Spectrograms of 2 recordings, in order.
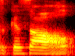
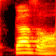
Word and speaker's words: ghazal: So I thought it was ghazal, like almost like the animal, but it's guzzle, and it's an Arabic form, and it's absolutely beautiful.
